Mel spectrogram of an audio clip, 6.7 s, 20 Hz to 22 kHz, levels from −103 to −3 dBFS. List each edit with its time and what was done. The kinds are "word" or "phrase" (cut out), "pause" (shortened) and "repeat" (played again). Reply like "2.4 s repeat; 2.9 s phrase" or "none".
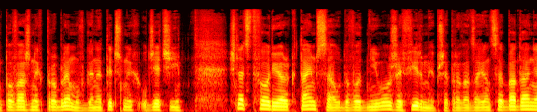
1.8 s phrase; 3.4 s phrase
